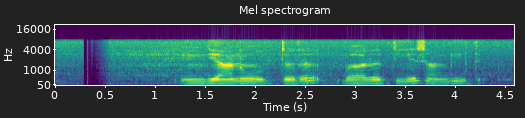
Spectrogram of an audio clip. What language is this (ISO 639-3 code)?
sin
